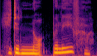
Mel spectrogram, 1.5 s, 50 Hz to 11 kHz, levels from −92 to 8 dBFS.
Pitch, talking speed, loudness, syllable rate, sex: 180 Hz, 205 wpm, -15 LUFS, 5.4 syllables/s, female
